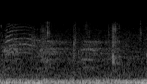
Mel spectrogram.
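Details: White tabby stray cat, a hungry female, calls to the people she missed: a short harmonic meow at the very start that sweeps slightly downward, followed by clicks and low hum, with Turkish talk nearby.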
